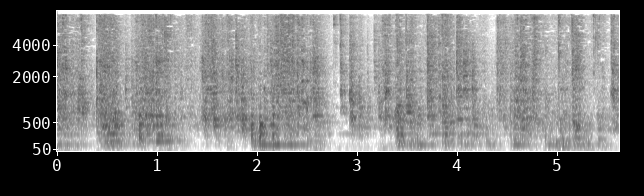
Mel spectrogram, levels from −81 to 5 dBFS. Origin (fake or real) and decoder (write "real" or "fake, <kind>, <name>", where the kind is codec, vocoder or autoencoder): real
